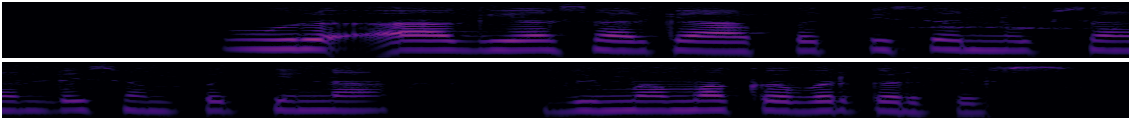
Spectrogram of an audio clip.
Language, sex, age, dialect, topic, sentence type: Marathi, female, 18-24, Northern Konkan, banking, statement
